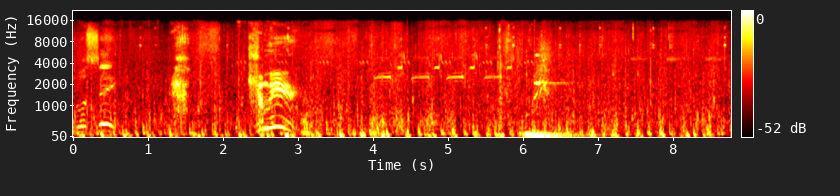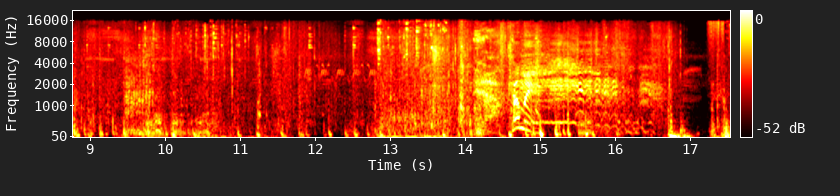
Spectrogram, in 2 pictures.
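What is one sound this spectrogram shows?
Horses' hooves thud as they gallop over grass.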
